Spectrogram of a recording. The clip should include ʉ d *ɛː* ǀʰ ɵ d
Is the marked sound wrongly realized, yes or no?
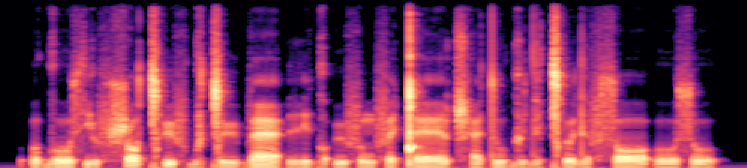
yes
